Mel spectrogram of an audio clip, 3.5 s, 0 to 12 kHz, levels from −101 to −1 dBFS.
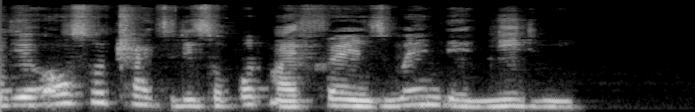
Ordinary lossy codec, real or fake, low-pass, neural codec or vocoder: AAC, 48 kbps; real; 9.9 kHz; none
